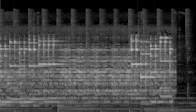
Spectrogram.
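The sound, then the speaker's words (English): A phone ringtone from an incoming call on a Sunday evening plays a bright, repeating electronic melody of quick high notes over a steady lower tone, fairly loud throughout, then cuts off abruptly near the end. “So now you've heard my phone ring over the”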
